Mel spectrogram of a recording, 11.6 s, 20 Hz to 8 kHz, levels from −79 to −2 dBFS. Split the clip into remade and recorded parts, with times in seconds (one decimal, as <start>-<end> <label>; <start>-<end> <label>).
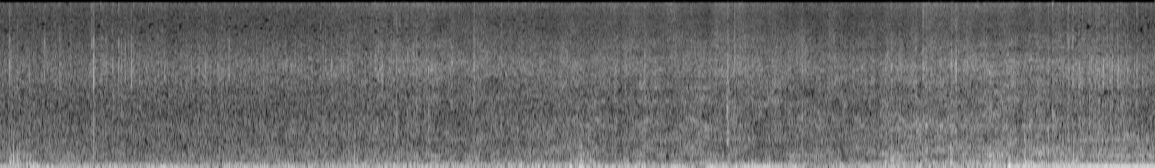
0.0-4.3 recorded; 4.3-4.9 remade; 4.9-5.5 recorded; 5.5-10.6 remade; 10.6-11.6 recorded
